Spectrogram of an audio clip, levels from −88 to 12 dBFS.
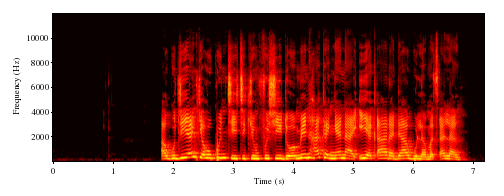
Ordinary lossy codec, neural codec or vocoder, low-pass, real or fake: none; none; 10.8 kHz; real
